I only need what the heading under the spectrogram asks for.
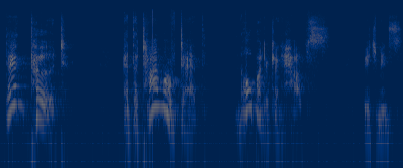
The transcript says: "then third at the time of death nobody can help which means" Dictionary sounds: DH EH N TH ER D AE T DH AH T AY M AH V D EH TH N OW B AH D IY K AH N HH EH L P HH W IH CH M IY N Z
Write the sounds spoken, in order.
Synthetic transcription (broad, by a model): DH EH N T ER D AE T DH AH T AY M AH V D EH T N OW B AH D IY K AH N HH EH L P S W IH CH M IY N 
